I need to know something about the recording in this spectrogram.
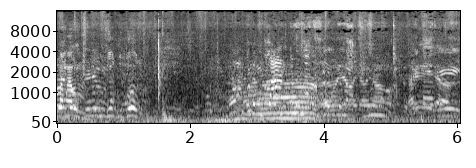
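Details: A cow stepping down from a truck gives a deep, sustained moo lasting over a second, with shorter arched lowing calls before and after, set against a low background hum.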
